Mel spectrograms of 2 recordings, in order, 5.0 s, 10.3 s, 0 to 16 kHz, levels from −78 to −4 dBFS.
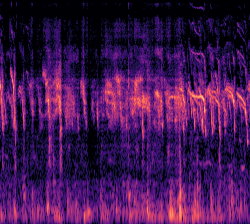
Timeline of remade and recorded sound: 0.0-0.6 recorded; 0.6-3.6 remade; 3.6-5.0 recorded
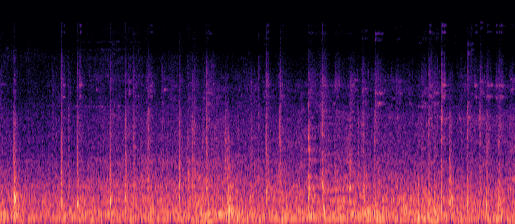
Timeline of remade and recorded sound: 0.0-6.0 recorded; 6.0-7.1 remade; 7.1-10.3 recorded

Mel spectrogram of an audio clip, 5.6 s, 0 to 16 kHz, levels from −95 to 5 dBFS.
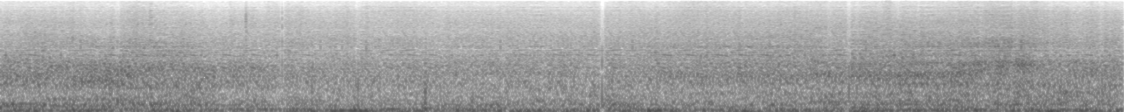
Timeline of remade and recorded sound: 0.0-5.6 remade

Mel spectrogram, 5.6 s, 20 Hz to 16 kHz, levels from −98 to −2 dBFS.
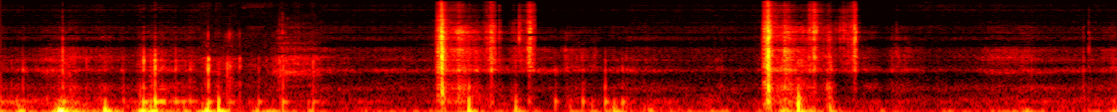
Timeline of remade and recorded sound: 0.0-1.0 remade; 1.0-1.6 recorded; 1.6-5.6 remade

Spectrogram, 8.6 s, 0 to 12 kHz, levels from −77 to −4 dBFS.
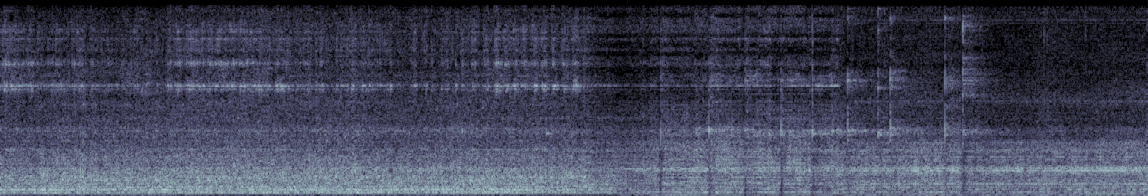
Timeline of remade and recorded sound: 0.0-4.3 recorded; 4.3-6.3 remade; 6.3-8.6 recorded

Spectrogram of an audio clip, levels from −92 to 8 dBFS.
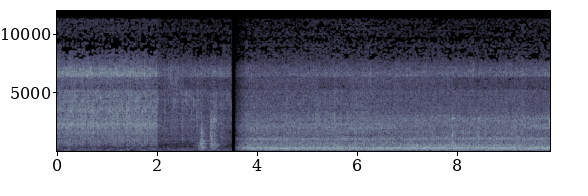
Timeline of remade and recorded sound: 0.0-9.9 recorded

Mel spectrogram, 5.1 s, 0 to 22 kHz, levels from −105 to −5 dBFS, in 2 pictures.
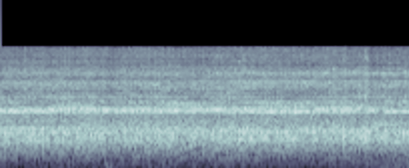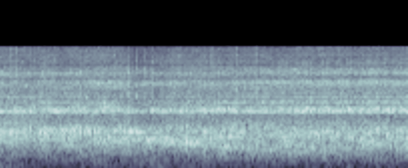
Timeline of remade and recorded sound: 0.0-1.3 recorded; 1.3-4.4 remade; 4.4-5.1 recorded

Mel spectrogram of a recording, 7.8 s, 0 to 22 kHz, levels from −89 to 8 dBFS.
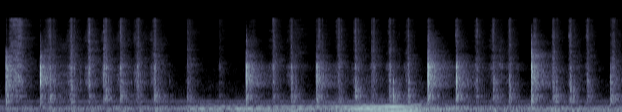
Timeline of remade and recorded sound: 0.0-7.8 recorded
